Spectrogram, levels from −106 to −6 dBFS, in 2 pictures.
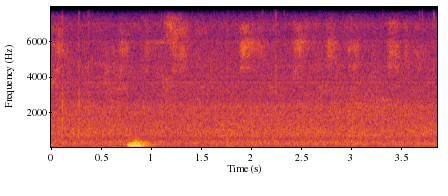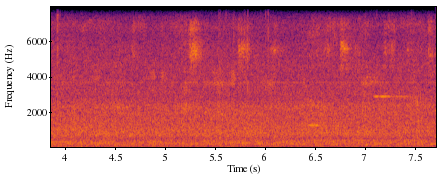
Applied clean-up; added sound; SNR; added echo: none; Wind instrument, woodwind instrument + Crumpling, crinkling; 16 dB; none.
